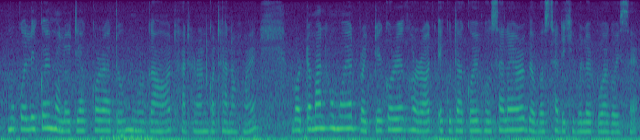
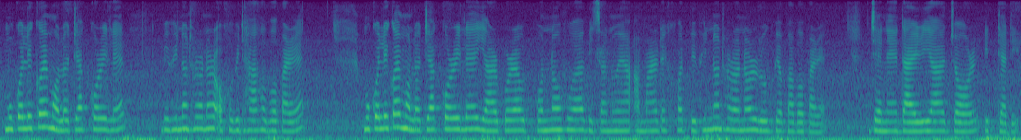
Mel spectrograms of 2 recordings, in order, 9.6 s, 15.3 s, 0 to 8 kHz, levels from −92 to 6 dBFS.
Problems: none marked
